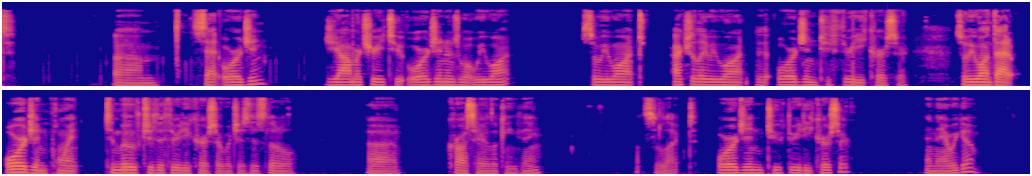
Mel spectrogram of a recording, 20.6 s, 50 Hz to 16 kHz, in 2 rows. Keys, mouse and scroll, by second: 18.8-20.5 middle drag.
